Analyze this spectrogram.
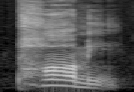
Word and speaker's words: Pawmi: This is, let me make sure I pronounce his name correctly as well. This is Pawmi.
